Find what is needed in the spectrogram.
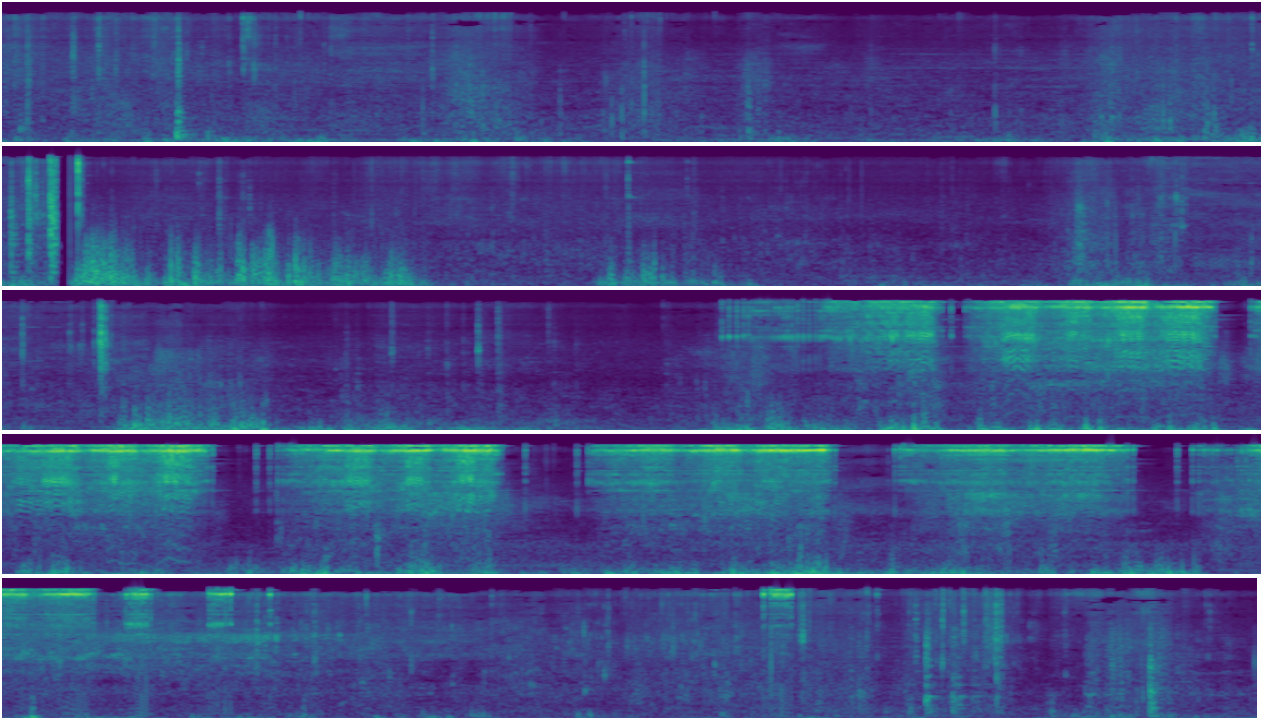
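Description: Fishing reel cranked in several runs in the second half, a high whirring that stops and starts. A low rumble of wind on the microphone runs underneath and is loudest in the first half.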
